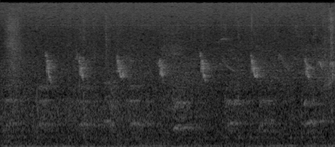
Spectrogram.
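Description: Cardinal Woodpecker giving a run of short, sharp, high notes, roughly two per second, over a steady low rumble.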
